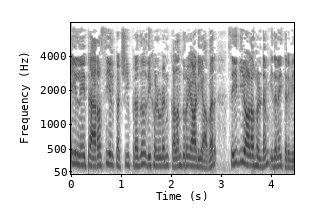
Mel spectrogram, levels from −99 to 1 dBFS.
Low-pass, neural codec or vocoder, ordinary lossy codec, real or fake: 7.2 kHz; none; none; real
